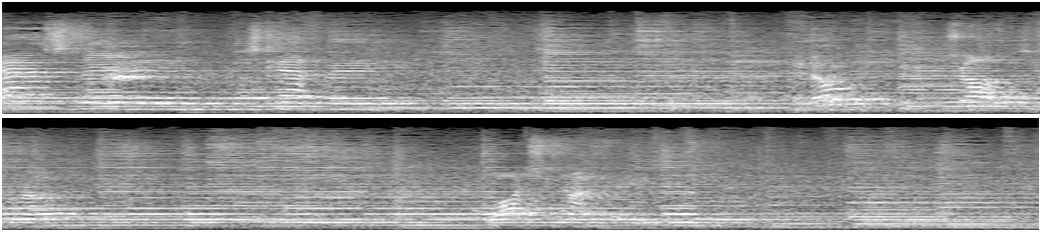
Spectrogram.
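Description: Acoustic guitar strumming held chords in an instrumental passage of a folk song, with a melodic line that glides up in pitch several times over it.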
